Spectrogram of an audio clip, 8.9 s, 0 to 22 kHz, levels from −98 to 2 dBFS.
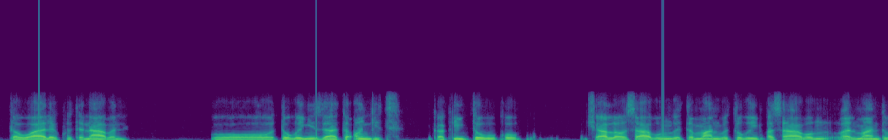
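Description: From start to finish the speech carries heavy AMR wideband (HD Voice) codec damage. The voice sounds rough and raspy in the way that points to the codec's lowest rate, about 6.6 kbit/s. A spectrogram shows nothing above 7.2 kHz. The 6.4 to 7 kHz strip looks like smeared, even noise rather than real harmonic detail, and the harmonics below it look blurred and grainy.

A repeated buffer occurs at 0.38 s, at 3.16 s, and from 6.62 to 6.64 s. Each time, new audio missed its deadline and the device replayed the last block, about 11.6 ms long, which fits a 512-sample buffer. It plays one extra time at the first two points and twice at the third, and essentially no audio is lost. Because the block is so short, each repeat sounds like a click or a brief buzzy tick rather than a stutter. The third one is slightly longer. In the waveform, an identical short segment appears back to back, with a sharp discontinuity at each join.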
